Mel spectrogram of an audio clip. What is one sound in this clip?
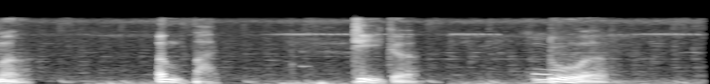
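A man speaks with animation through an online call.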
